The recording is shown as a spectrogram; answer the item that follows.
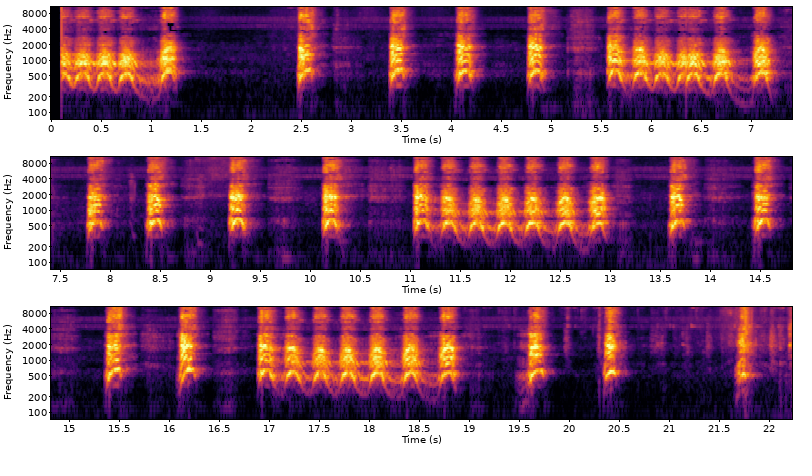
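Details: A Cocker Spaniel howls for no apparent reason in wavering, yodelling bursts broken by short sharp barks.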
